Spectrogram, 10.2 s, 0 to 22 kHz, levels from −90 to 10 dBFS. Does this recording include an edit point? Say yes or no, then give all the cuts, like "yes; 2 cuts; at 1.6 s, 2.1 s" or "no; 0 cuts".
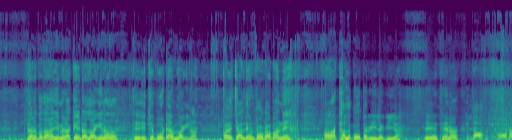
yes; 1 cut; at 9.3 s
